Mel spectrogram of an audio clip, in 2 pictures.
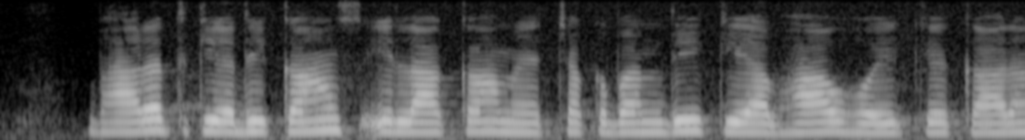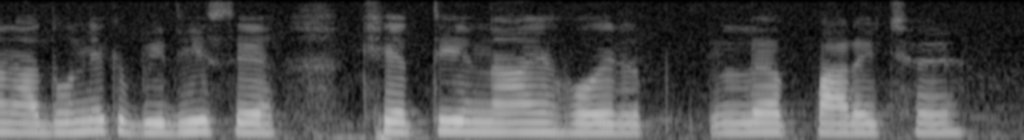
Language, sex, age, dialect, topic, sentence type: Maithili, female, 25-30, Angika, agriculture, statement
